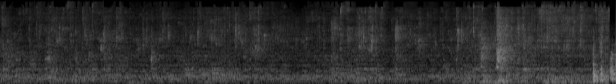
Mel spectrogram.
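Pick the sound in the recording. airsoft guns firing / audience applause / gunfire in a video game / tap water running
tap water running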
